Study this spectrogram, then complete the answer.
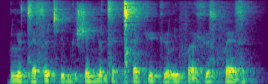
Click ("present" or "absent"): present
